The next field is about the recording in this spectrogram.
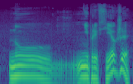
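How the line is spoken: Hoarse squeak. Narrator (Russian): осипшим голосом пискнул я

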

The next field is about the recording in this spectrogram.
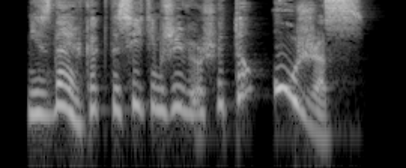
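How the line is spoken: Blurted out. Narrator (Russian): выпалила она

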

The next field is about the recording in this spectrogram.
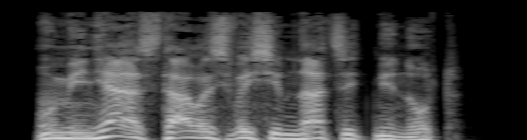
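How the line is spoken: Curt, clipped speech. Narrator (Russian): отрывисто произнес он

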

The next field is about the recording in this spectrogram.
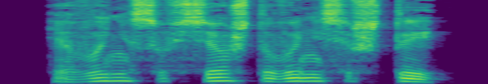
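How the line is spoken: Whisper. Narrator (Russian): прошептал Астер на мои упреки

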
